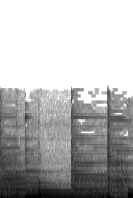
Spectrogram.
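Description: Acoustic guitar strummed, its chords ringing, with a change of chord about half a second in.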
